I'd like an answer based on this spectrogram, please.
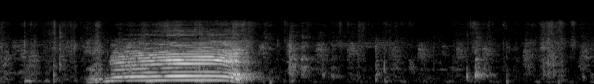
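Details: A Friesian milk cow on a Bangladeshi dairy farm in Pabna district, heavily pregnant with her third calf, gives a single sustained, richly harmonic lowing moo lasting about one and a half seconds, with light knocks and rustling afterward.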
